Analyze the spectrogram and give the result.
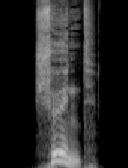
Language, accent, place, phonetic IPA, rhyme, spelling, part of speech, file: German, Germany, Berlin, [ʃøːnt], -øːnt, schönt, verb, De-schönt.ogg
- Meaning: inflection of schönen: 1. third-person singular present 2. second-person plural present 3. plural imperative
